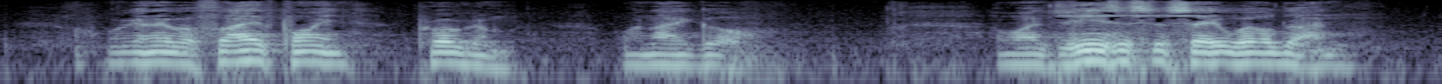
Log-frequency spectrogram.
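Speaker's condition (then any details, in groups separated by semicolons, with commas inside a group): Parkinson's; Nebraska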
